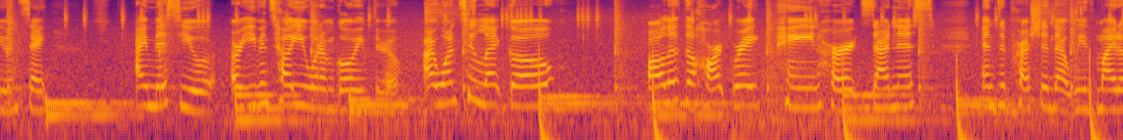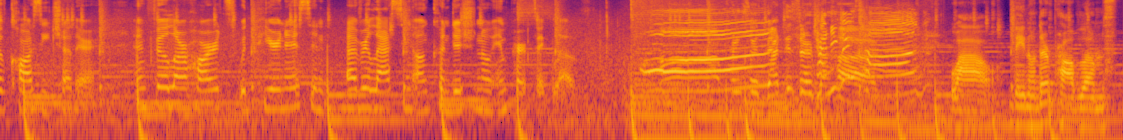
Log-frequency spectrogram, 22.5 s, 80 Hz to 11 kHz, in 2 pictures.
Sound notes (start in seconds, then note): 17.6 cheering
